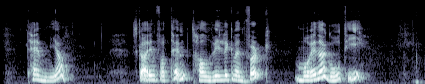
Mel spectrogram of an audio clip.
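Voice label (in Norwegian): tæmja, Numedalsmål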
